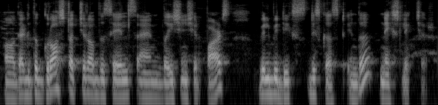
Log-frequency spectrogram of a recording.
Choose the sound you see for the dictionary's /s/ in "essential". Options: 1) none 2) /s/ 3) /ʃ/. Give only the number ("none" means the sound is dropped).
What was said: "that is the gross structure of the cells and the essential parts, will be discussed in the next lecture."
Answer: 3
